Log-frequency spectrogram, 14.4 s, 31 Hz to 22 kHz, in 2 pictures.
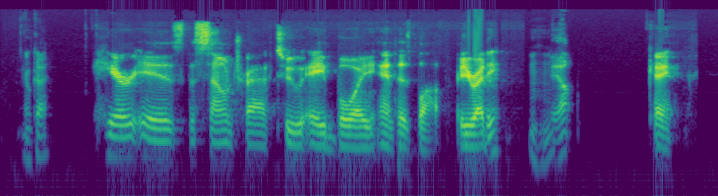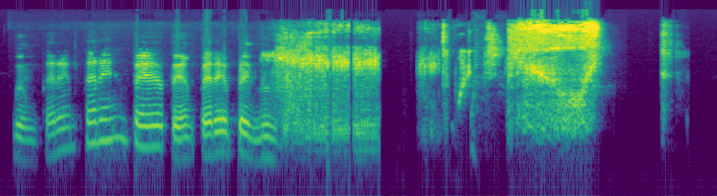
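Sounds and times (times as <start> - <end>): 
speech: 0.2 - 5.8, 6.5 - 10.5
person vocally imitating video game sound effects as farts: 9.7 - 14.1.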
